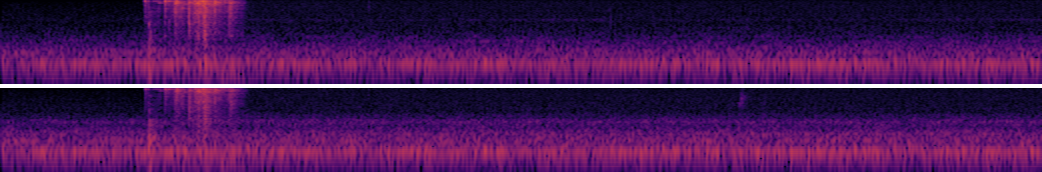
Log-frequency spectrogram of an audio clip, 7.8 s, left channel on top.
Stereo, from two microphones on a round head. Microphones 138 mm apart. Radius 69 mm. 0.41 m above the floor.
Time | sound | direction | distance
1.1 | a dropped coin | 45° left (ahead or behind) | 0.6 m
